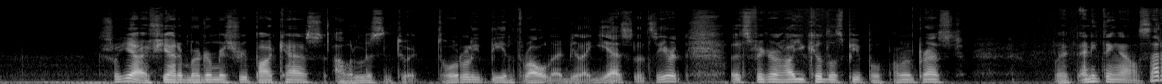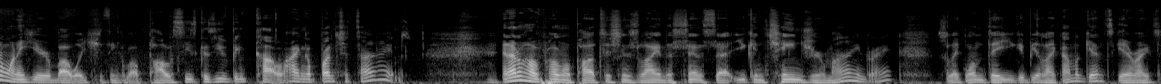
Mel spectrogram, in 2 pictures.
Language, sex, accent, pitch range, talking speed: English, male, American, 90-115 Hz, 225 wpm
